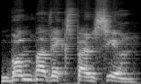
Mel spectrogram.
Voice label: hud spread bomb, Spanish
